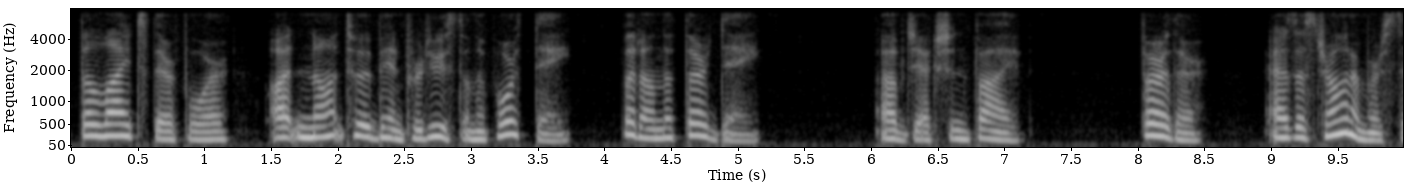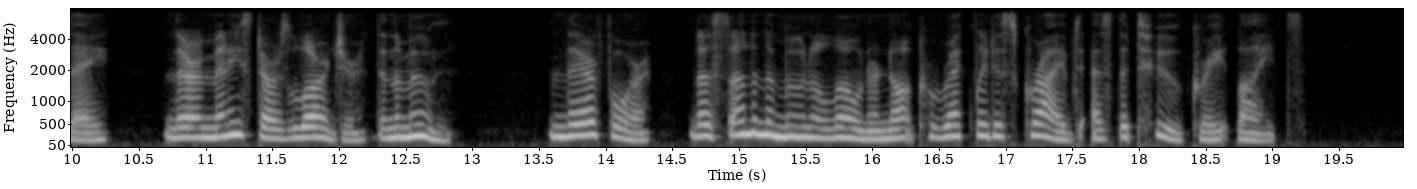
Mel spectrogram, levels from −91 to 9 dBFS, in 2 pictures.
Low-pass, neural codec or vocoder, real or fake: 7.2 kHz; vocoder, 44.1 kHz, 128 mel bands every 256 samples, BigVGAN v2; fake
